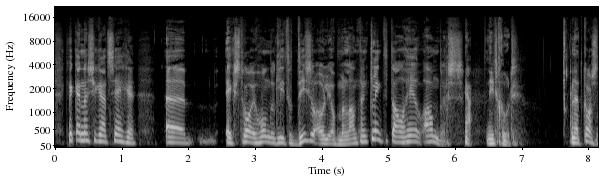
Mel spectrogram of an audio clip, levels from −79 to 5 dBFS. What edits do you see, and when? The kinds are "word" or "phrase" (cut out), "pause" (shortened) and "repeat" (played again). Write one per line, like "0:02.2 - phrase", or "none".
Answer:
none

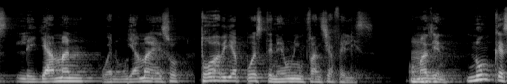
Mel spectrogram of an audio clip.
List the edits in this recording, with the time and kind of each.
0:01.3 - phrase
0:01.9 - pause

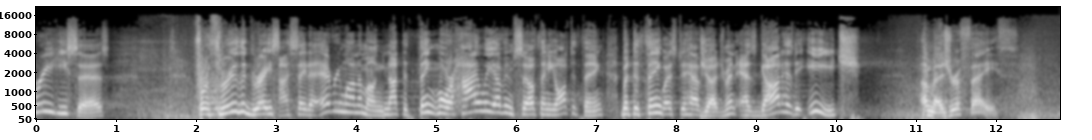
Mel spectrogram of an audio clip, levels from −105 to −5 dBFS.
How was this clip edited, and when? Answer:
0:03.0 - phrase
0:04.4 - word
0:07.8 - word
0:08.3 - word
0:09.5 - word

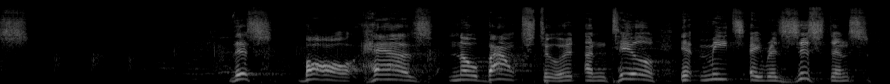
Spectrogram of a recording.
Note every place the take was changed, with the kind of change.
none

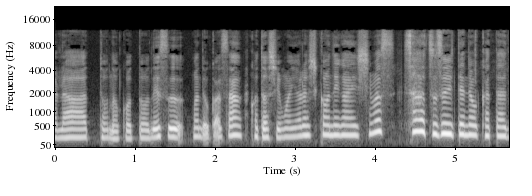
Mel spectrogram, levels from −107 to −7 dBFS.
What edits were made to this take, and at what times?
0:02.4 - pause
0:04.3 - pause

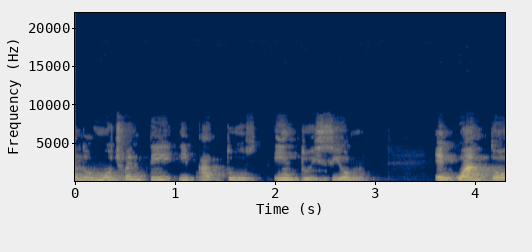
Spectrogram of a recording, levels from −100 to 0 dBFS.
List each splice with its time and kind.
0:01.2 - phrase
0:01.9 - word

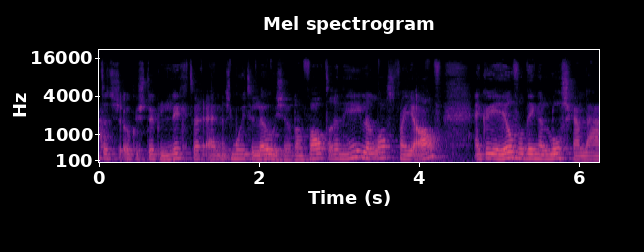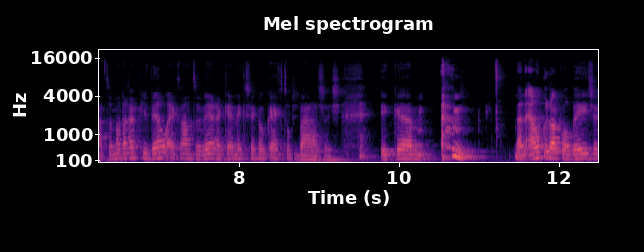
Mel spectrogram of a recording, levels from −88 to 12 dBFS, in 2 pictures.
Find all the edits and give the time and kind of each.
0:01.6 - word
0:08.7 - word

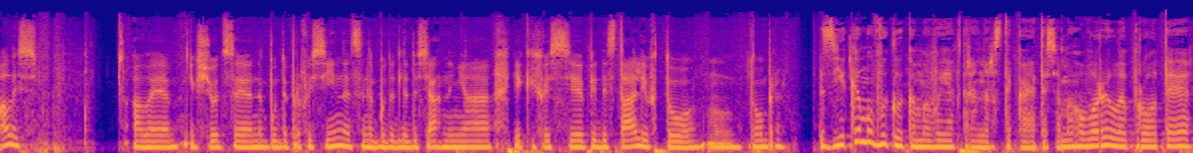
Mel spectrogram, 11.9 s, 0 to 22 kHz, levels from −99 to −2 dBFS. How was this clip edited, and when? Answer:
none

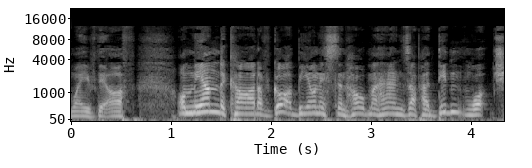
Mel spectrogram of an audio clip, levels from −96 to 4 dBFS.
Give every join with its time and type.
none

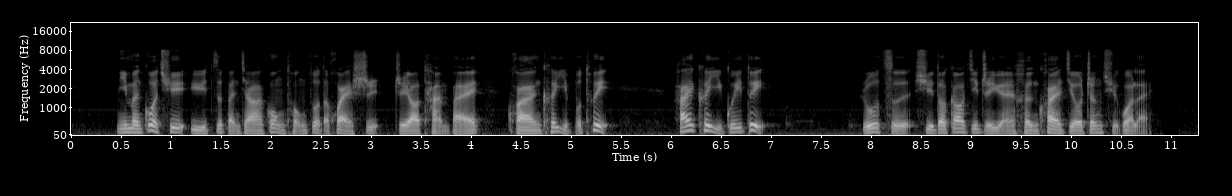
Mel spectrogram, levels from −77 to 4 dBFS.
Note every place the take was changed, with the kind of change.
none

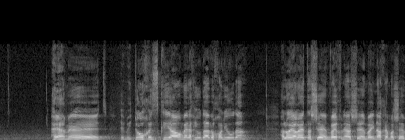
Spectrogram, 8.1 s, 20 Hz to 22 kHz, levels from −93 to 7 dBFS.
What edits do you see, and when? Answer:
0:06.8 - word

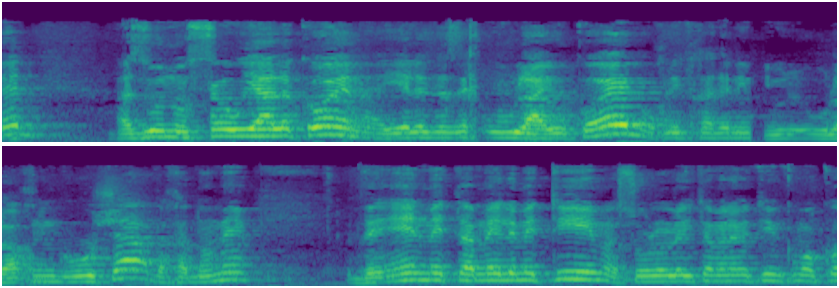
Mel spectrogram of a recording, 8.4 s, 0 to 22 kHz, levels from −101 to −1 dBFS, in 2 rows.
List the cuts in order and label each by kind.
0:01.0 - word
0:02.4 - word
0:03.3 - word
0:03.7 - word
0:04.3 - word

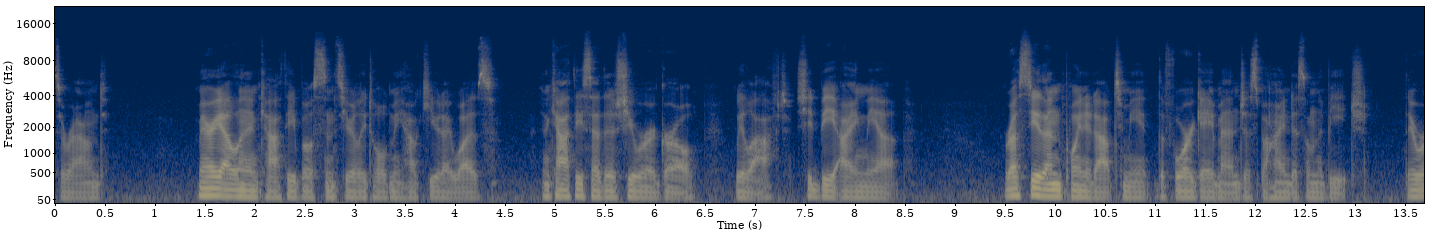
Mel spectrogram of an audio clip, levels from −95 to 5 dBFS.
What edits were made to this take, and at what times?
0:07.4 - pause
0:09.4 - pause

